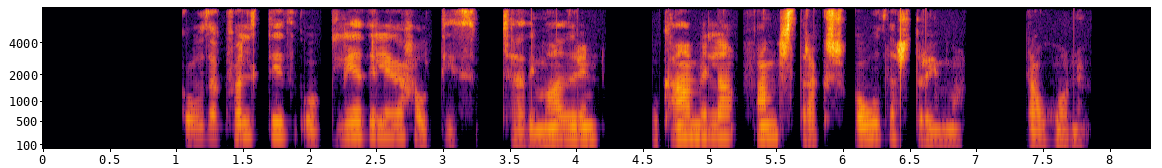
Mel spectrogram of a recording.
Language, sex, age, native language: Icelandic, female, 30-39, Icelandic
